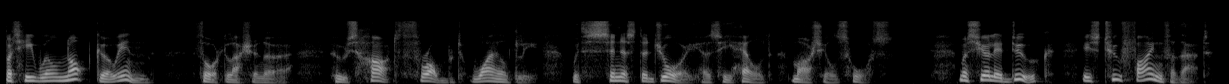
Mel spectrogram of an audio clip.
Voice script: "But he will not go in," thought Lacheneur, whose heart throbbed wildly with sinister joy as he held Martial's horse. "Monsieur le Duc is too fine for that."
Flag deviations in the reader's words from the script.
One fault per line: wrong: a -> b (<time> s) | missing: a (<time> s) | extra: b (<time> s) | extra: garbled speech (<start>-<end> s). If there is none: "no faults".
no faults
